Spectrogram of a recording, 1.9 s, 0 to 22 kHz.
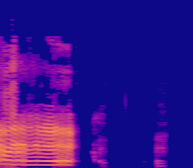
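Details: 9-week-old baby girl with hiccups: a short, high, tonal infant cry, followed by two faint, brief catching sounds; infant crying during hiccups.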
